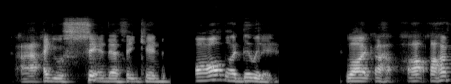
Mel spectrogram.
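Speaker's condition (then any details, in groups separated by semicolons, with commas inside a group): Stutter; stutters during interview, ignores disfluencies and keeps talking, media presence trained as main focus; repeated sounds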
